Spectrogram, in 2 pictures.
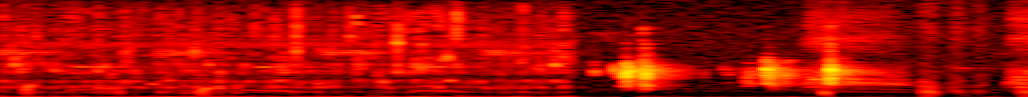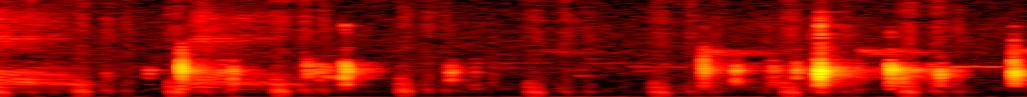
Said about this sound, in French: Et donc c'est le corbeau qui dépose les branchages.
